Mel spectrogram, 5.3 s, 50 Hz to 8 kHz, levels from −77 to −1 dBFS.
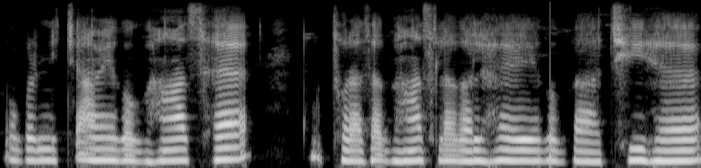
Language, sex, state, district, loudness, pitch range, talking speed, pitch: Hindi, female, Bihar, Kishanganj, -17 LUFS, 175-195 Hz, 150 wpm, 185 Hz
